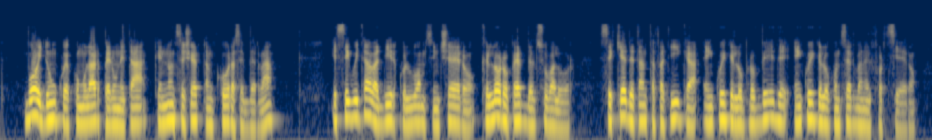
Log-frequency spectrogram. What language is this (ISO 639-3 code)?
ita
